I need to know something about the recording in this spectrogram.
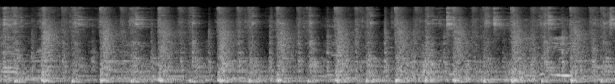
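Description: Live band playing an instrumental passage with no singing: upright double bass walking a steady line under electric guitar and a drum kit keeping an even beat.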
